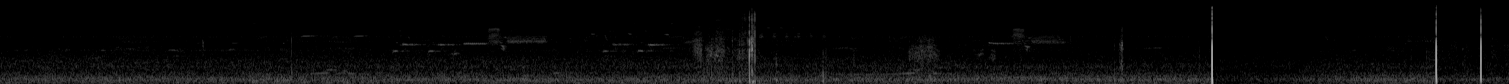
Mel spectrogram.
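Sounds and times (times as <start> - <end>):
steady low rumble: 0.0 - 15.0
high-pitched bird chirps: 2.1 - 7.0, 7.6 - 10.9.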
